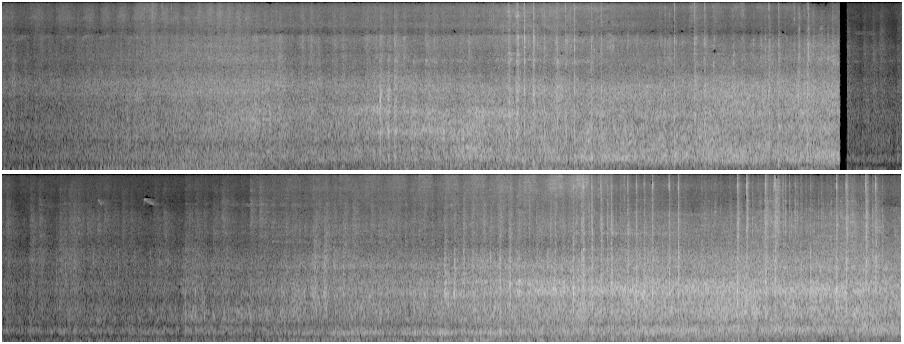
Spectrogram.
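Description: Narrow-gauge train approaching along the track, growing louder, with wheels clattering on the rails. The sound cuts off suddenly about halfway through, then builds again as the train comes up and passes close by near the end.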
